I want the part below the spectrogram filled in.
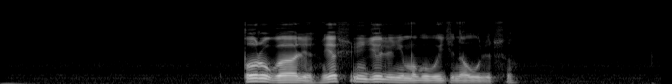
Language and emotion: Russian, sad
